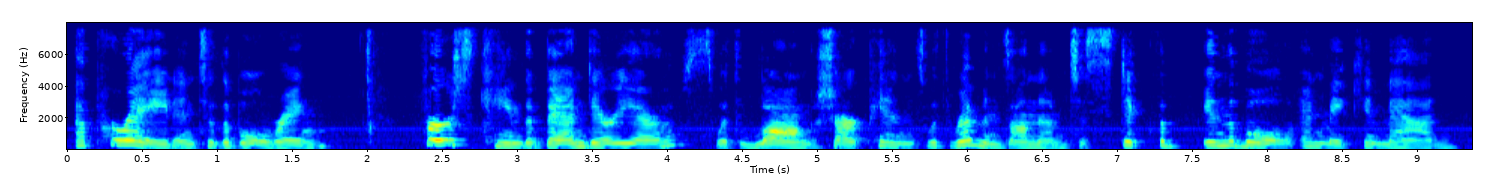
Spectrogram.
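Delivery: ordinary delivery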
